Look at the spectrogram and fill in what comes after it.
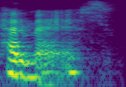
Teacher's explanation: a rise in pitch and a fall in pitch on the same letter, but basically you can just treat it as where the stress is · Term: circumflex accent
